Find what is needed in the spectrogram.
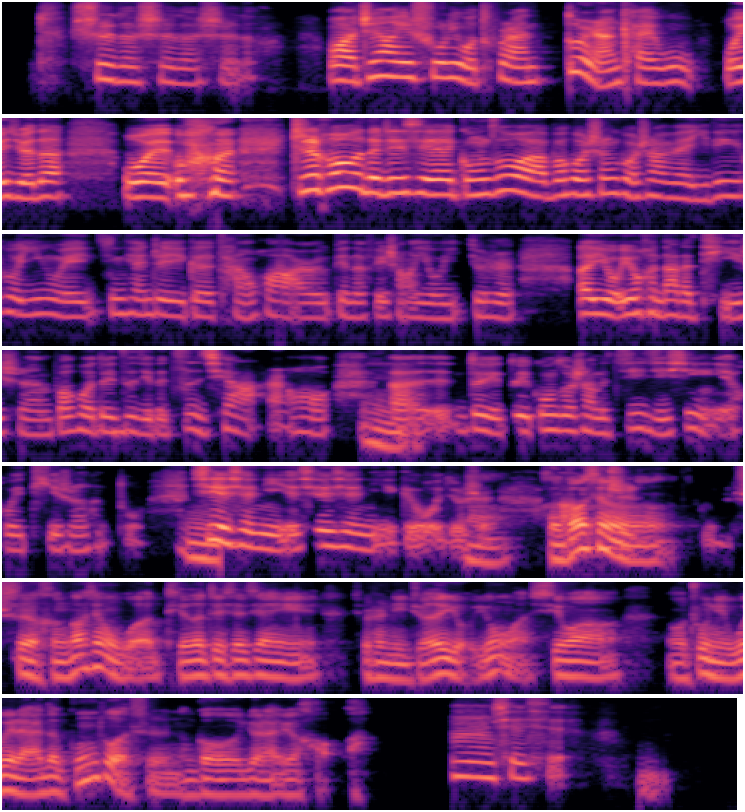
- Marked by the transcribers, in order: laughing while speaking: "我"; unintelligible speech; other background noise
- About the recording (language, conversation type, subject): Chinese, advice, 我总是只盯着终点、忽视每一点进步，该怎么办？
